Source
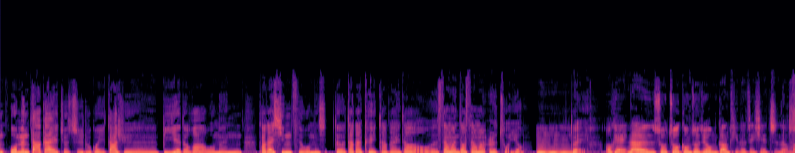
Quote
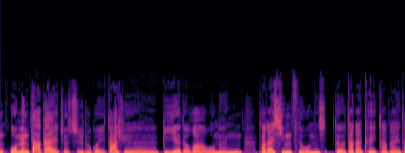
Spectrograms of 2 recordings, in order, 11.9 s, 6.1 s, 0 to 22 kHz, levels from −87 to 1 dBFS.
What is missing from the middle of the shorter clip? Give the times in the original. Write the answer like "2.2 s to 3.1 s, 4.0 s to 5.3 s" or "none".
none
